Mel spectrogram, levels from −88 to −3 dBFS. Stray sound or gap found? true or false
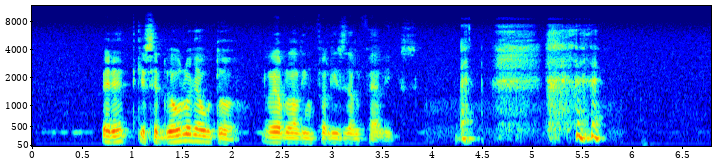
true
